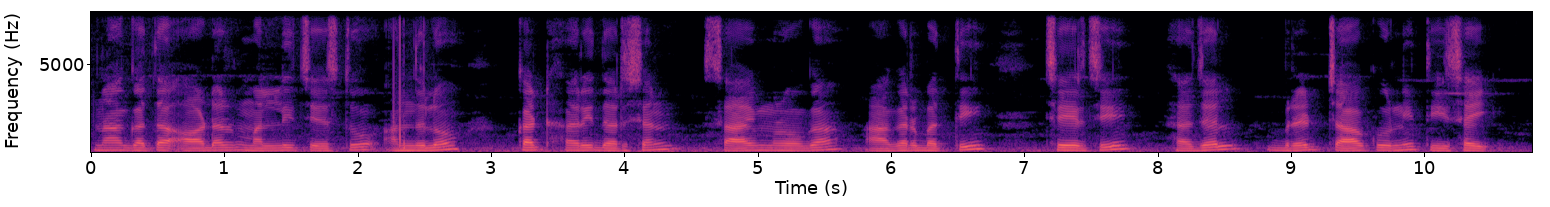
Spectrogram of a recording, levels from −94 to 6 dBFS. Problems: none marked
